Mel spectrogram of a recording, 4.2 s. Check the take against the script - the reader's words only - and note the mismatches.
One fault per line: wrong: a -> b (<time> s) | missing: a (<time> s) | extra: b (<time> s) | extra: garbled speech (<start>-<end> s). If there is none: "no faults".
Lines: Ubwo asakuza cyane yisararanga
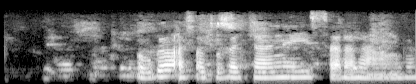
no faults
